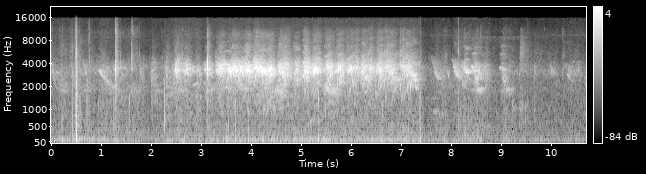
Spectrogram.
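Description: Birds chattering and chirping together in a loud, dense burst lasting about five seconds, which stops abruptly; softer scattered calls and a few sharp clicks come before and after it.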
